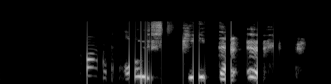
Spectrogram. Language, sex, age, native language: Icelandic, female, 10, Icelandic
